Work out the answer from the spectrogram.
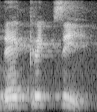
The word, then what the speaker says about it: dekripsi: Ya harus di dekrip dulu, dekripsi. Bukan deskripsi ya, dekripsi. Dekripsi.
